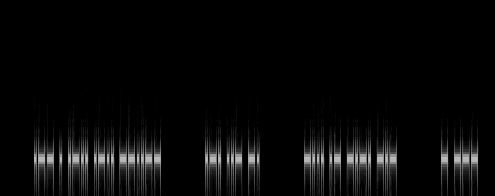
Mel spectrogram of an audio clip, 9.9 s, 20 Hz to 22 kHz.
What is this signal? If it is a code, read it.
Morse code, heard as a keyed tone, about 28 wpm, 700 Hz. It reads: WELL, RUN BACK TO
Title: 3x Word-Spacing - Sentences from Top 300 Words - 28wpm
